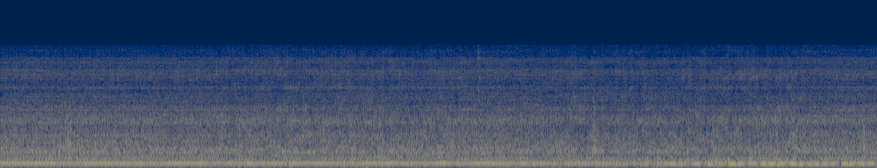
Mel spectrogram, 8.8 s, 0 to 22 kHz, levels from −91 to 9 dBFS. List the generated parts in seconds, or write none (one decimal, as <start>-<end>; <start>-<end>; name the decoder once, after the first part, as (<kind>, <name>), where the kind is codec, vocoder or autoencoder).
2.1-4.6 (codec, HILCodec); 5.6-8.1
